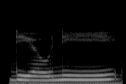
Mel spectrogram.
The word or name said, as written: diewnii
